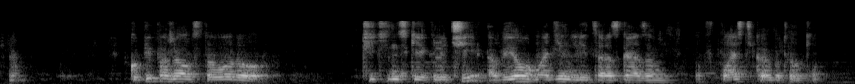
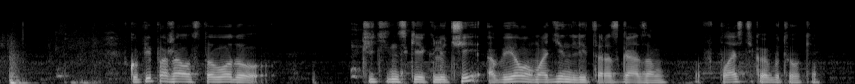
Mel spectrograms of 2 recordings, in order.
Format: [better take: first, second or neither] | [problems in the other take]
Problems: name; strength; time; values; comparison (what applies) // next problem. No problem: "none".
second | noise reduction (neural separator model SepFormer DNS4)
